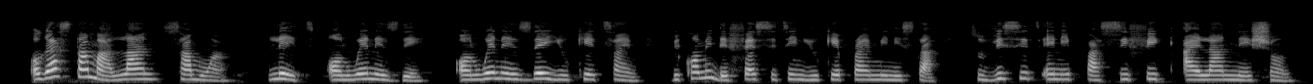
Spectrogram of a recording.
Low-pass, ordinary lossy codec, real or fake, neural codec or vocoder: none; none; real; none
